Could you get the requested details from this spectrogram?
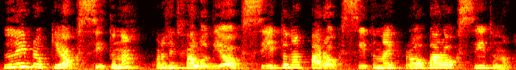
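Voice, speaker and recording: A woman with a Brazilian Portuguese accent teaches children grammar, patiently quizzing the class and drawing out key words. Her high voice moves a little fast, picked up by a distant mic in a reverberant space.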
